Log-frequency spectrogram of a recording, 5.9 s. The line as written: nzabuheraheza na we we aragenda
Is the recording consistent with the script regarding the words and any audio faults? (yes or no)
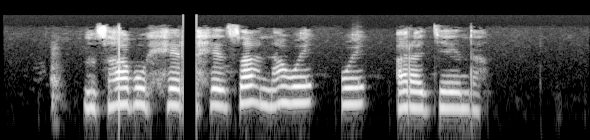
no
